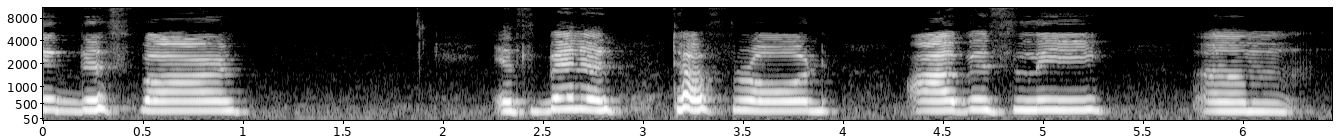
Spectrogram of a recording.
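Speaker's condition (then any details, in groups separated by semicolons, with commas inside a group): Cerebral palsy; speech therapy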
